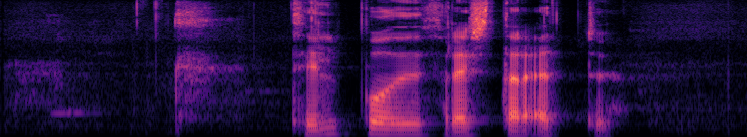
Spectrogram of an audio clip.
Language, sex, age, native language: Icelandic, male, 30-39, Icelandic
